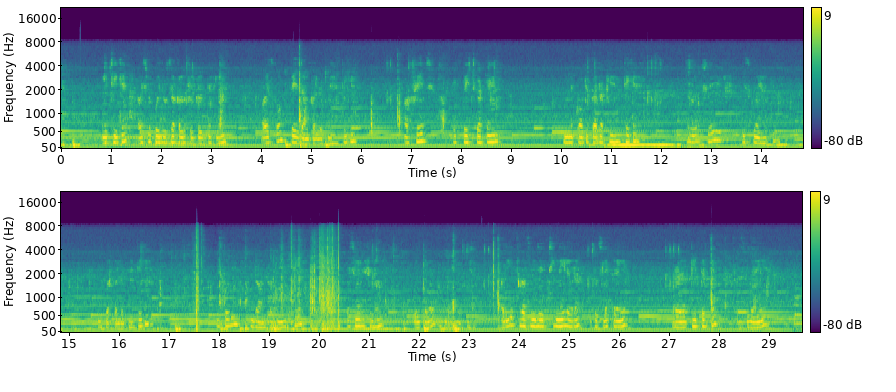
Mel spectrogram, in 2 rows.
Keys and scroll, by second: 0.1 ctrl+space, 4.3 ctrl+Page_Down, 17.5 ctrl+Page_Down, 17.9 ctrl+Page_Down, 21.8 ctrl+space.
